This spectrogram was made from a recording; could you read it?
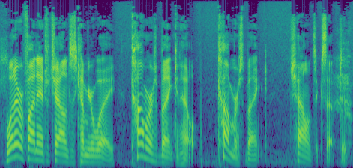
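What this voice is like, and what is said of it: Slight Southern twang. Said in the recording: “A little twang to it.”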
